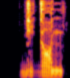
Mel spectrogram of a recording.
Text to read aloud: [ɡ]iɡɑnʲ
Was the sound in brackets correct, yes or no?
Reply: yes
